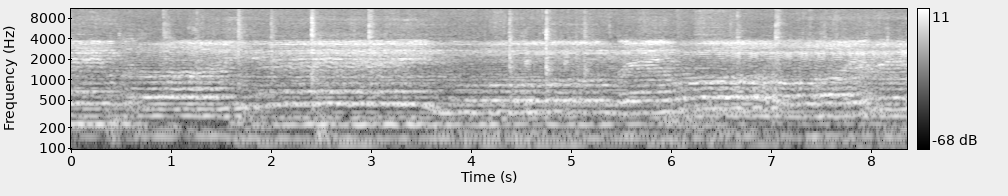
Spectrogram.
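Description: All-male synagogue choir singing Jewish liturgical music, several voices holding long notes in harmony that shift slowly in pitch.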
